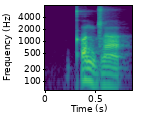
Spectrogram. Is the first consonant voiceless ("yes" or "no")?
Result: yes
